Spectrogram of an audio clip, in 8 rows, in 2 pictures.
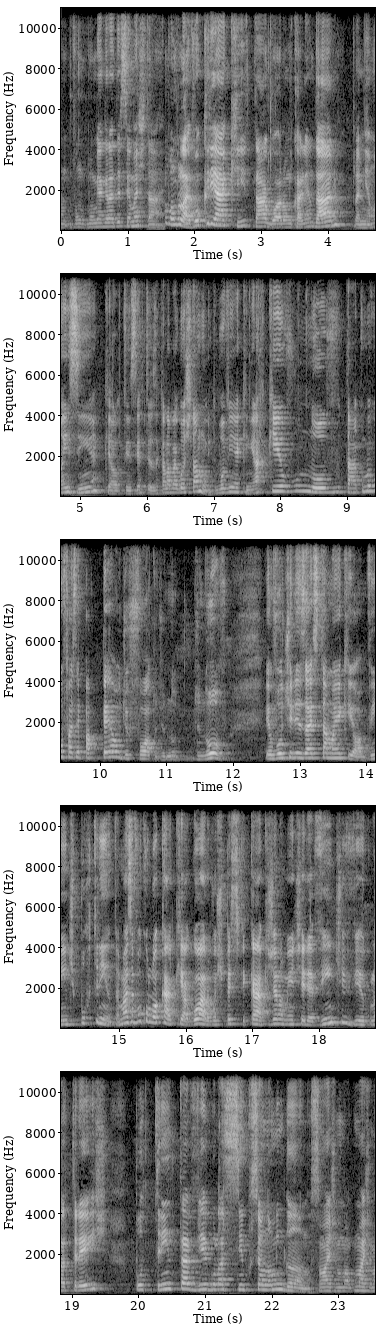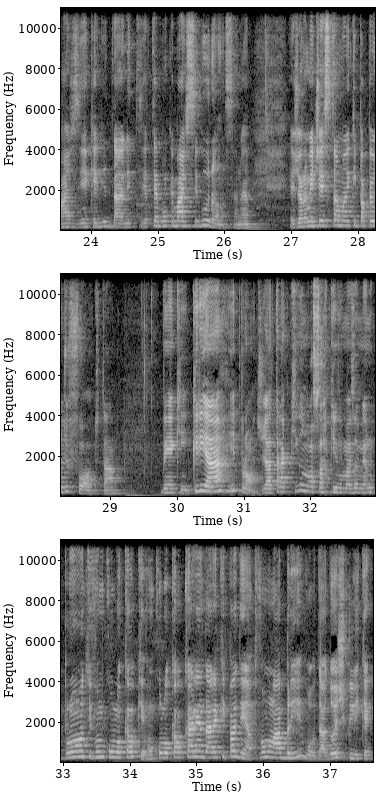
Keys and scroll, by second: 18.8 KP_3, 20.8 ., 21.2 5.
